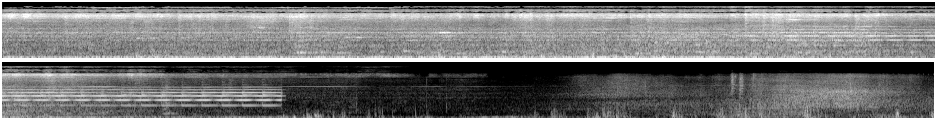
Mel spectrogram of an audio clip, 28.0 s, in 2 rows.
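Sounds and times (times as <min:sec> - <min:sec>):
train wheels rumbling on rail: 0:00.0 - 0:27.9
level crossing warning bell: 0:03.4 - 0:21.4.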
